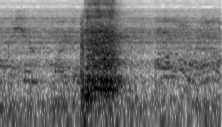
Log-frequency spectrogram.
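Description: A brief rustling swish about a second in, lasting about a third of a second, over faint voices in the room.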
